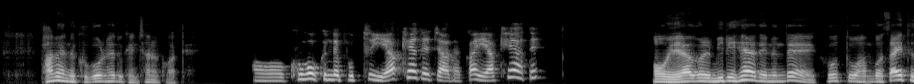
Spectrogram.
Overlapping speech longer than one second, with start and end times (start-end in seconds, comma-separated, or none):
none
